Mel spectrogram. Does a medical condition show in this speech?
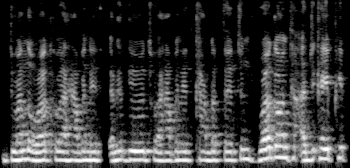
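Yes: deaf or hard of hearing; invisible deafness.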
